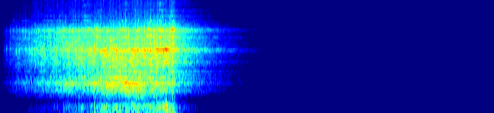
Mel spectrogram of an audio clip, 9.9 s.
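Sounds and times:
horror transition sound effect: 0:00.1 - 0:04.7.

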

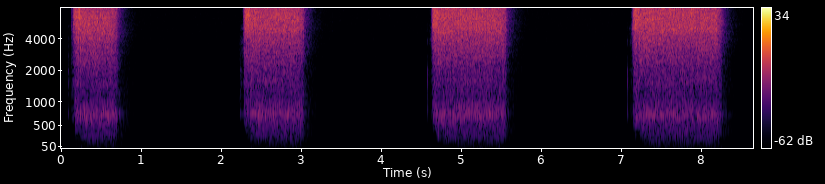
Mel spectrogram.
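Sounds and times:
aerosol can spraying: 0:00.1 - 0:00.8, 0:02.2 - 0:03.2, 0:04.6 - 0:05.7, 0:07.1 - 0:08.4.

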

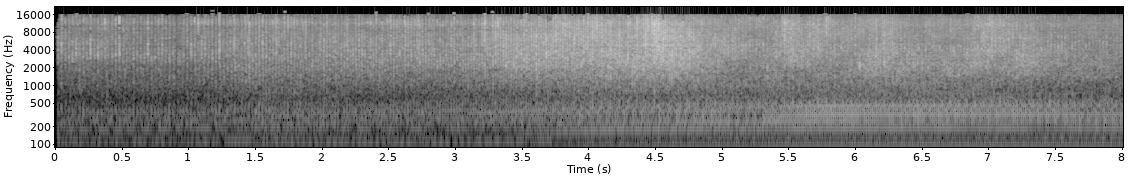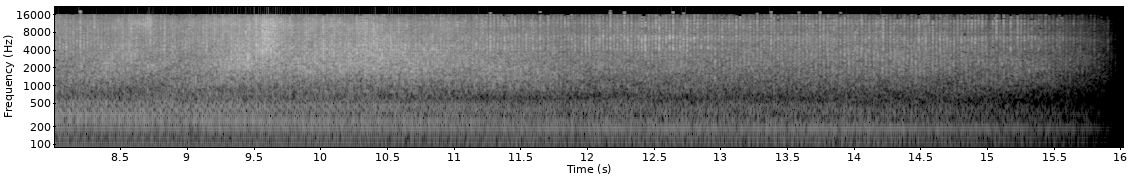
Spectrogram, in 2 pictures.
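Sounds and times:
de Havilland DH82A Tiger Moth taking off: 0:00.0 - 0:16.0.

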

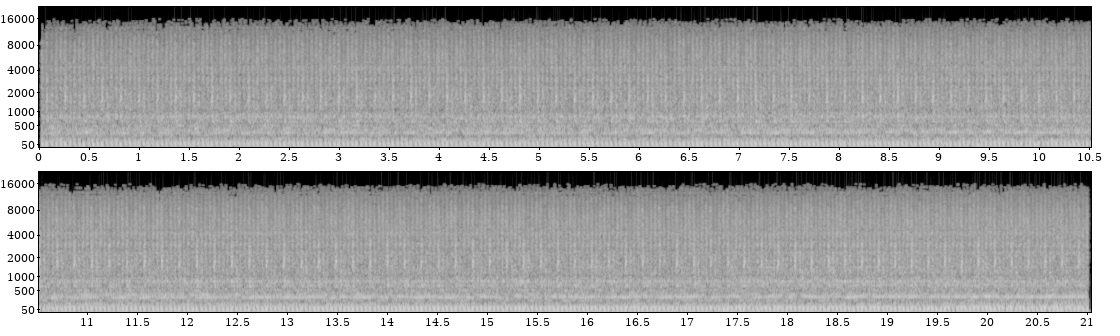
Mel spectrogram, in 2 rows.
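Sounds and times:
1926 Chevrolet 30cwt truck driving slowly: 0:00.0 - 0:21.0.

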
